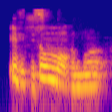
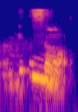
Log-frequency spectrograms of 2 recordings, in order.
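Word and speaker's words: いつも: So the TSU, you will have to pronounce the T at the start. You don't ignore that.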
